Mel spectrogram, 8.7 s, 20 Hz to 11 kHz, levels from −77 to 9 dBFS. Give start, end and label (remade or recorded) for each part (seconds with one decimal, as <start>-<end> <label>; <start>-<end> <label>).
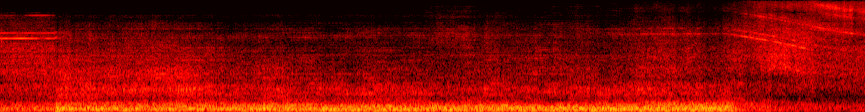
0.0-0.7 recorded; 0.7-6.2 remade; 6.2-8.7 recorded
